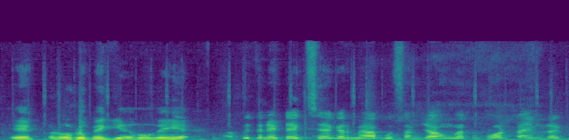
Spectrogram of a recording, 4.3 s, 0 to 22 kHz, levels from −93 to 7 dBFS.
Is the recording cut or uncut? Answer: cut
